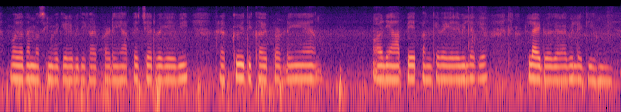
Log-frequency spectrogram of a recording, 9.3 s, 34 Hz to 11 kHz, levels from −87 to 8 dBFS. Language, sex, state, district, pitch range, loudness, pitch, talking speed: Hindi, male, Bihar, Madhepura, 180-190 Hz, -17 LUFS, 185 Hz, 210 wpm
